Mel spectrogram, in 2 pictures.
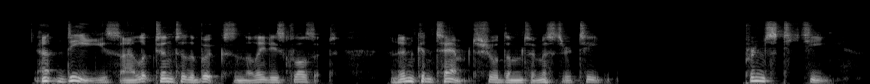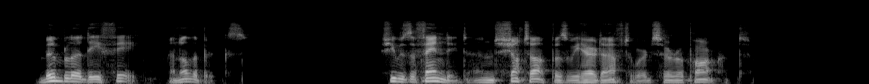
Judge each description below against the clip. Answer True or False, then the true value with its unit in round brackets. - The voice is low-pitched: True (110 Hz)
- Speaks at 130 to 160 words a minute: True (140 wpm)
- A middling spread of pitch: False (5.9 semitones)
